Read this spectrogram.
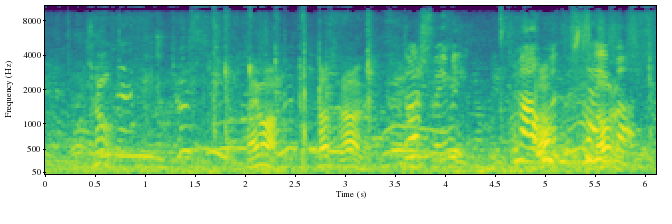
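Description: A woman cries out excitedly.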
